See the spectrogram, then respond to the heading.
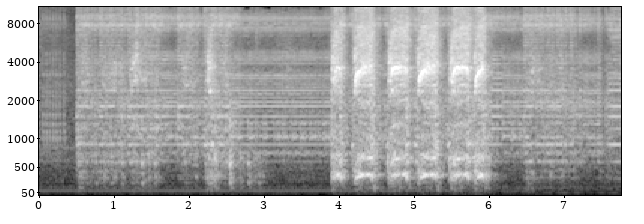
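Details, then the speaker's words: X24 AutoMatch servos on the elevator (channel 3), just after power-up: a constant high electric buzz with louder whirring bursts as the surfaces move. The binding comes from the hinge line fighting the linkages, not the matching, which is perfect. "it's a hinge line that's actually fighting with the linkages. It's not the matching."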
